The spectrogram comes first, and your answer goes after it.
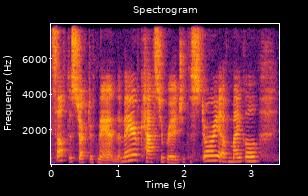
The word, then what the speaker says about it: Casterbridge: I often mispronounce this as The Mayor of Castlebridge. I do realize this. It's just the way my eyes read the word Casterbridge, but I am getting it right this time, guys.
